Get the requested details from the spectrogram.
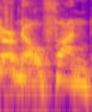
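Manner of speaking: growling troll voice. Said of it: "he growls and says".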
